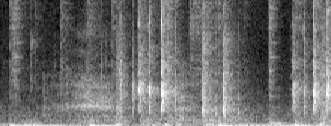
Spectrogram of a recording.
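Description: Computer keyboard typing: a quick, faint run of key clicks starting about half a second in.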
